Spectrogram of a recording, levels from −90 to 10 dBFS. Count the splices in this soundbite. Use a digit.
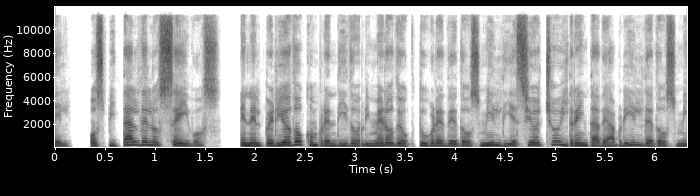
2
